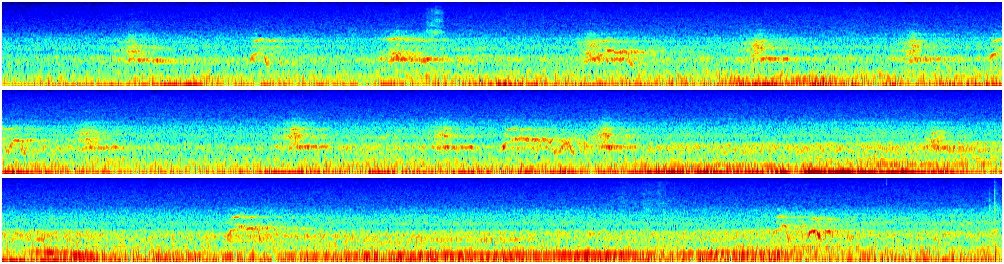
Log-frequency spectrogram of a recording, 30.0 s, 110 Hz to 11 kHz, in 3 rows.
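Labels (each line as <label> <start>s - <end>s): Dogs barking quietly and repeatedly in the background. 0.0s - 23.2s
Loud outdoor noises and the sound of a car driving. 0.1s - 30.0s
Dogs barking quietly and repeatedly in the background. 27.5s - 28.6s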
